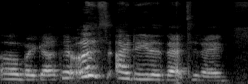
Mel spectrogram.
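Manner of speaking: laughing hard while talking. Reacting to a misread quote on a paper, laughing hard while talking. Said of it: "I'm laughing so hard I'm crying".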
